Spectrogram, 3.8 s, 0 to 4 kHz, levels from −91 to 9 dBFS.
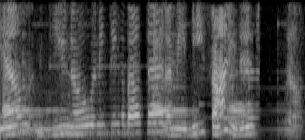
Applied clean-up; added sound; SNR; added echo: neural mask model RNNoise.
